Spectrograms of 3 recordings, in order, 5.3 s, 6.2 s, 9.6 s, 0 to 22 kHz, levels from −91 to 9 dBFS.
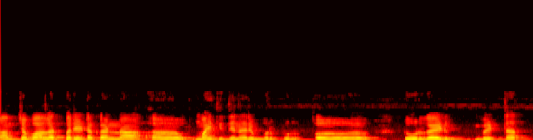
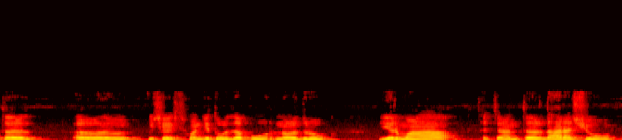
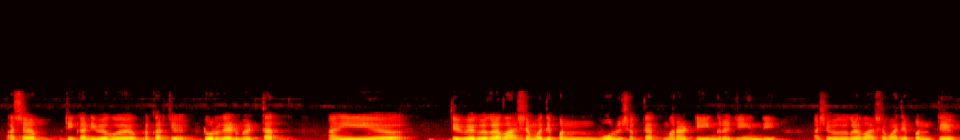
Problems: constant background noise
